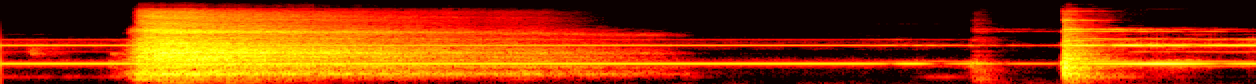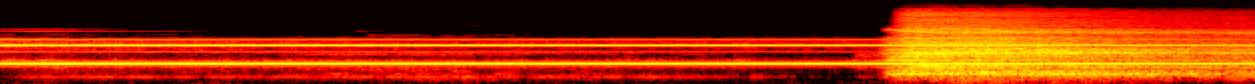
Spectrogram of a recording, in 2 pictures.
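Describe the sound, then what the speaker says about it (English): A slow, deep breath drawn in and released during a guided meditation, soft and close, with two broad airy swells separated by a gap, over a steady ringing bell tone that lingers throughout. "Another breath."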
